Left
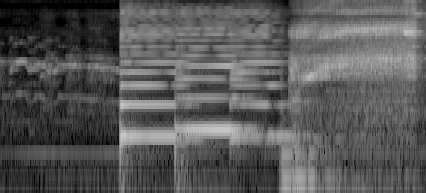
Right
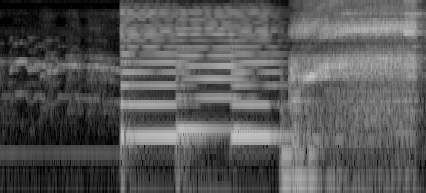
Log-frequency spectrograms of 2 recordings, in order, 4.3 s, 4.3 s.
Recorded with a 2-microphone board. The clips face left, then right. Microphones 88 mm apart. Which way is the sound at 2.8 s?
15° right (ahead or behind).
